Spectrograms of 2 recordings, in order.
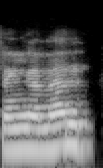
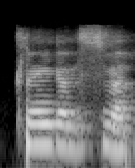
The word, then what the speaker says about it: Klingensmith: very special guest lingerman did I pronounce that right uh no but that's fine cling cling Smith Smith Clingan Smith not men okay I need to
